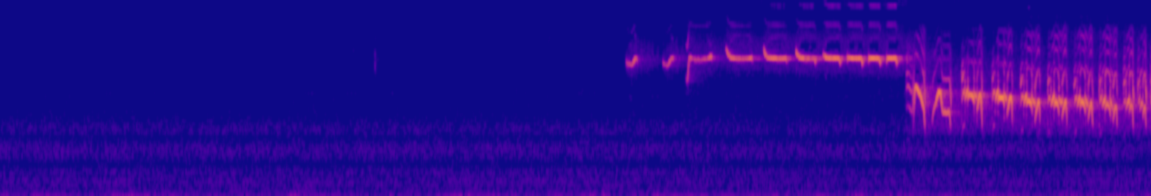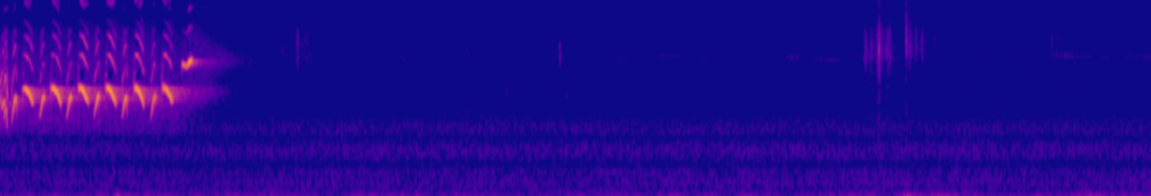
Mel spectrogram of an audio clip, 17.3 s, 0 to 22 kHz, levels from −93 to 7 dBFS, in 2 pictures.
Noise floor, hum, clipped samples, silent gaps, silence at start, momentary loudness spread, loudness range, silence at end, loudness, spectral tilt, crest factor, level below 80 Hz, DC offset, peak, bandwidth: -75 dBFS; none; under 0.1%; none; 4.7 s; 19 LU; 12 LU; 7.15 s; -24 LUFS; 7.5 dB/octave; 22 dB; -78 dBFS; under 0.1%; -10 dBFS; over 20 kHz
